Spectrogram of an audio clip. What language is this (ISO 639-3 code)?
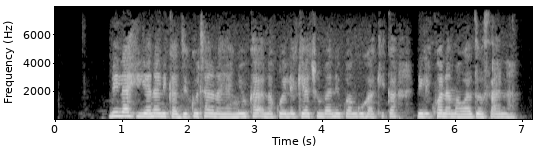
swa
